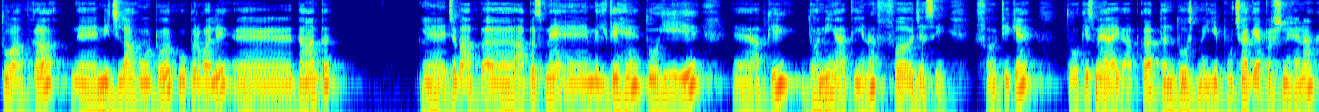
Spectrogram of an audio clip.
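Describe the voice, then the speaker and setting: A man teaching as he works through mock exam questions, often checking in with the class and pausing with drawn-out hesitations. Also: fairly high pitch, mellow. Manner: repetitive, checks in with "है ना" and "ठीक है".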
